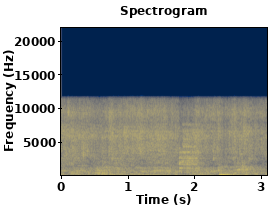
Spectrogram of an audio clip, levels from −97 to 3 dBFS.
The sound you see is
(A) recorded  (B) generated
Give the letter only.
B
